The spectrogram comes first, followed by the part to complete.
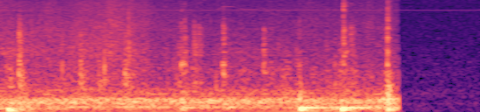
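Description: Faint open-microphone background with scattered small clicks and a couple of low thumps near the end, then the audio cuts off abruptly to dead silence as the channel goes quiet.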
